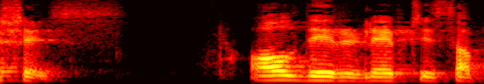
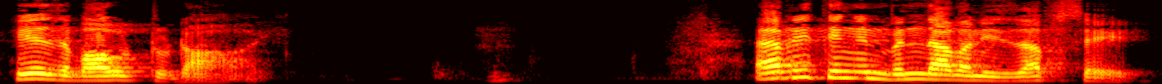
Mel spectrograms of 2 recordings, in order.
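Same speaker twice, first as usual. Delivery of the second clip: louder, rushed despair over the village; grieving lament; 5 dB louder than usual. Acted. Nanda Baba telling Uddhav of Vrindavan's ruin, in louder despair.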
